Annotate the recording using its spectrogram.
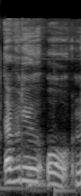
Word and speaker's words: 我: えー、発音記号は WO の第三声ですので低く沈む音として、えー、発音します。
